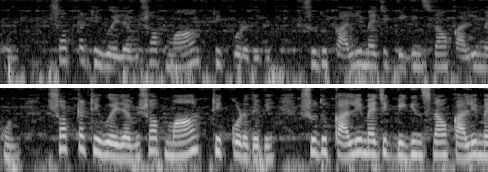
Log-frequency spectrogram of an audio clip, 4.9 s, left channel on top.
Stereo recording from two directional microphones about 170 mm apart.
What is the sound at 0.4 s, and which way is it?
Speech, 50° right (ahead or behind).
